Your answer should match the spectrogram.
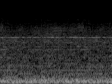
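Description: Boeing 757 engines drone in a flight simulator game mid-flight, a steady dense roar with a strong low rumble and no breaks, heard alone without talk.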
